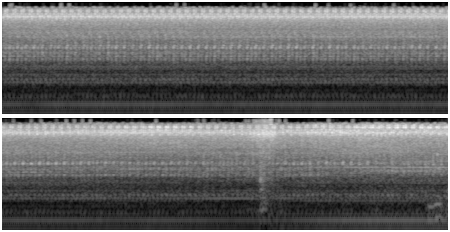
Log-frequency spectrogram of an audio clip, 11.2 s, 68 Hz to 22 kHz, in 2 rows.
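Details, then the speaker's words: 2017 Kia Ceed, 1.6 petrol, 27,494 km, under warranty, cold start, hood open. Even idle with a faint quick metallic knock from the engine; the cause is not found. The dealer would not replace it until something breaks. "Значит, есть специфический стук. Двигателя."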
